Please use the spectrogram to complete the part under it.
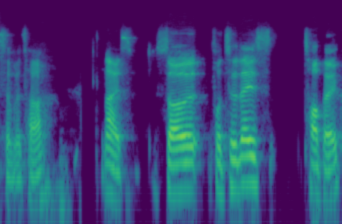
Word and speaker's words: scimitar: A scimitar.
